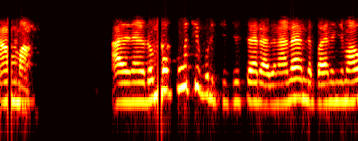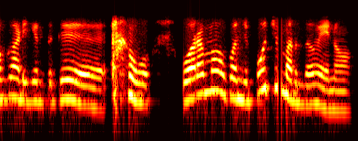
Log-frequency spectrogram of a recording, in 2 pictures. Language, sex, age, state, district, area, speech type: Tamil, female, 18-30, Tamil Nadu, Nagapattinam, rural, conversation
